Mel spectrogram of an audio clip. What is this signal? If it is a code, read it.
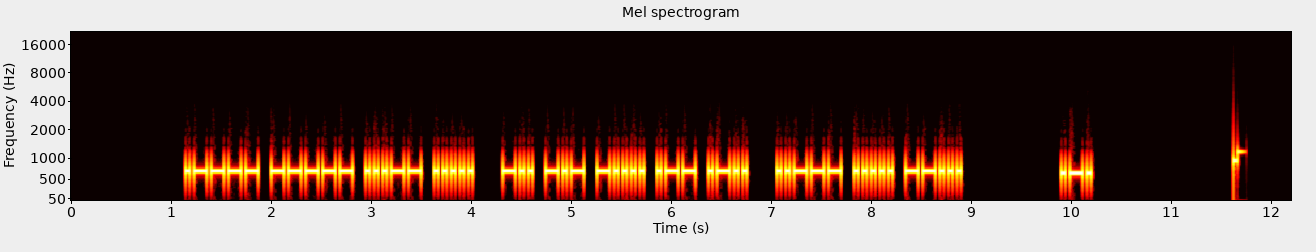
Morse code, heard as a keyed tone, about 28 wpm, 700 Hz. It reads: 1035 DK6WL 257 R
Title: Worked All Europe DX Contest - QTC Exchange - 28wpm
